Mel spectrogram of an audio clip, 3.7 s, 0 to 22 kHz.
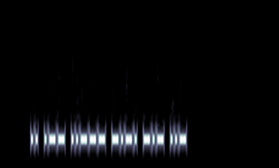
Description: Morse code, heard as a keyed tone, about 40 wpm, 700 Hz. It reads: IW2CKU
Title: DXCC-100 Call Signs - 6 Characters - Repeated 2x - 40wpm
